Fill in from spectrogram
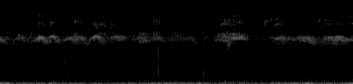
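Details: Feeding Evening Grosbeaks in Forest County, fall 2020 irruption year: many short, high chirping notes overlap in a steady chatter, with a constant low rumble of background noise.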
